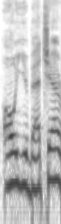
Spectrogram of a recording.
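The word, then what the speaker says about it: Ohh You Betcha: So you say, oh, you betcha, right? But there's an extra H in there, a silent H.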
